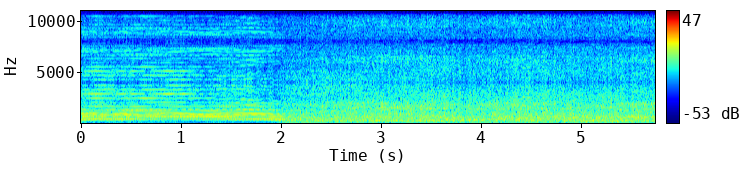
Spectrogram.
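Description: Diesel freight locomotive's multi-chime air horn holding a blast that cuts off about two seconds in. After it comes the steady noise of autorack freight cars rolling past on the rails.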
